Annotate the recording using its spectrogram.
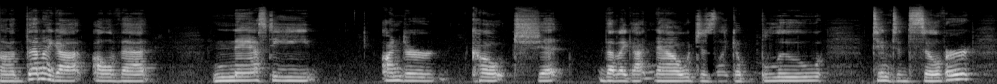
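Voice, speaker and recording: A woman speaks at a very slow pace. Her pitch is fairly low, with ordinary variation. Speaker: beauty vlogger. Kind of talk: product review. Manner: casual, hesitant with fillers. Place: home room. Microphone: webcam.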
